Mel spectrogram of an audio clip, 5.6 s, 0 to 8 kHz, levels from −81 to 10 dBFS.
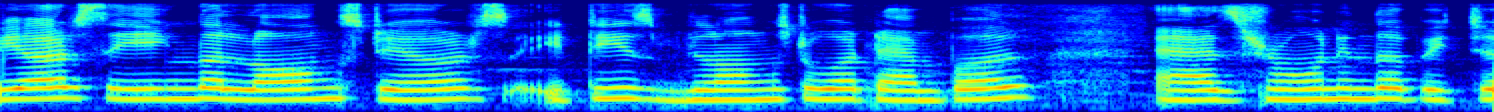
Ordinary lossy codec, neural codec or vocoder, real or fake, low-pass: none; none; real; 7.2 kHz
